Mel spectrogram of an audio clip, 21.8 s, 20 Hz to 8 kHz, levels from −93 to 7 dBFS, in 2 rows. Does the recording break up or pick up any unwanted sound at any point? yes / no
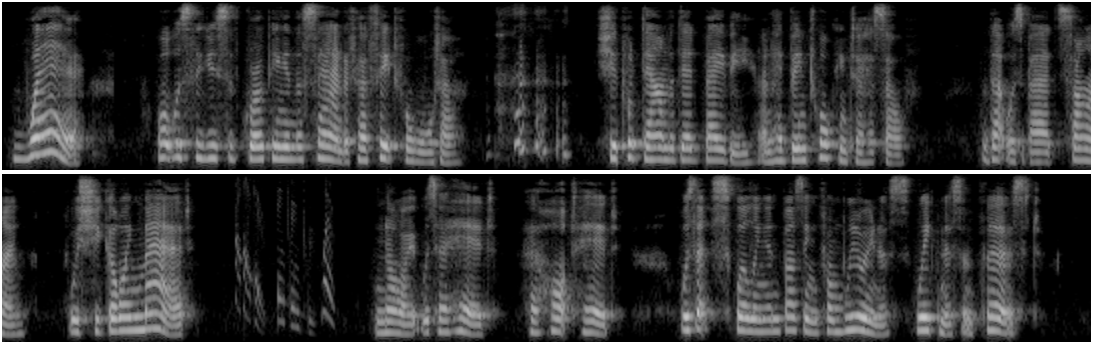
yes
